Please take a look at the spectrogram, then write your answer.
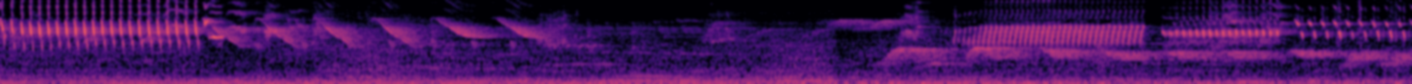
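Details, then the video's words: Canary in heightened breeding condition delivering a varied song: dense high buzzing trill, a series of descending slurred whistles, a quieter passage, then loud fast rolling trills and chirps. "bird song | canary over birahi like this"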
